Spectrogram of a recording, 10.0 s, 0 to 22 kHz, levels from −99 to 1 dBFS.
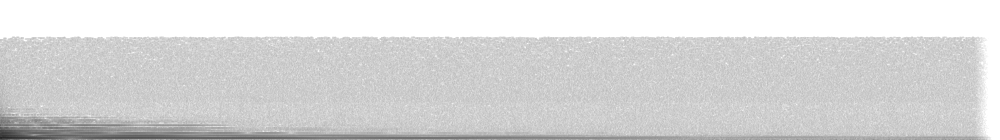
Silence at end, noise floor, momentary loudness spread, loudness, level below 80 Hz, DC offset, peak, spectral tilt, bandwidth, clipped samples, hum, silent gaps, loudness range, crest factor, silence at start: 4.05 s; -62 dBFS; 22 LU; -35 LUFS; -62 dBFS; under 0.1%; -8 dBFS; -5.5 dB/octave; 16.5 kHz; under 0.1%; none; none; 21 LU; 26 dB; 0 s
